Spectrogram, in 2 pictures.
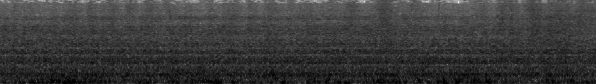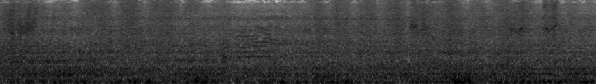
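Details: Only a steady, low vehicle engine rumble with faint scraping, and no animal sound heard.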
